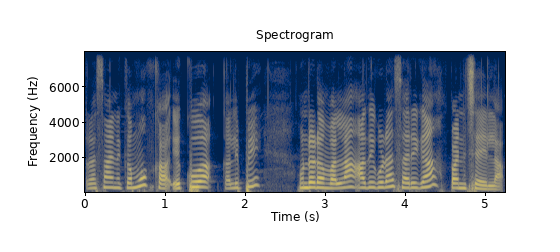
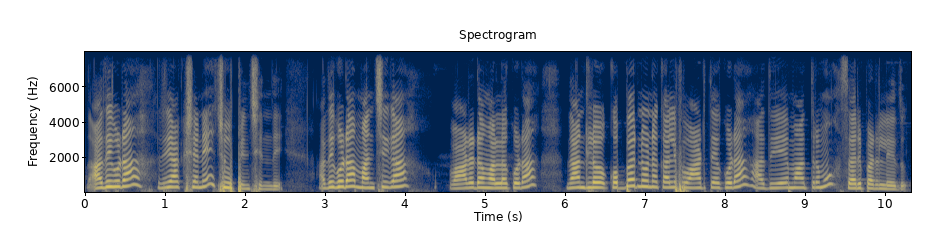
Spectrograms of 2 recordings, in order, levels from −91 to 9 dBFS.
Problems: background sounds at intervals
